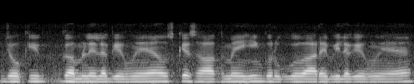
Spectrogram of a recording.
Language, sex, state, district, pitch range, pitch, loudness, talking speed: Hindi, male, Chandigarh, Chandigarh, 125-130 Hz, 130 Hz, -14 LUFS, 215 wpm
